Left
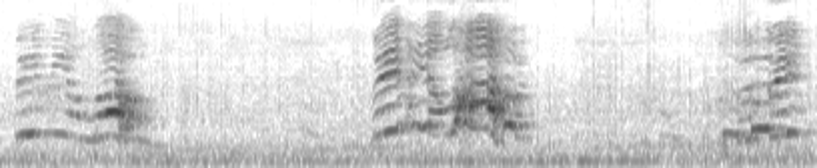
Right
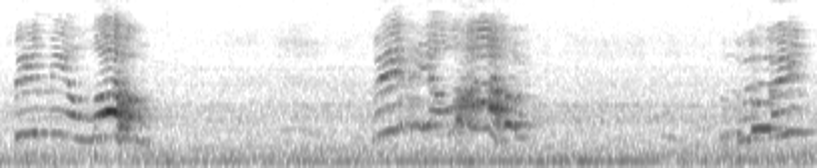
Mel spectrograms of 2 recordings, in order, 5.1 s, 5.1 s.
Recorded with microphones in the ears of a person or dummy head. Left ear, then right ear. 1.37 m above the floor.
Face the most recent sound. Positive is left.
turn(degrees=75)  # may be behind; listen again after turning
